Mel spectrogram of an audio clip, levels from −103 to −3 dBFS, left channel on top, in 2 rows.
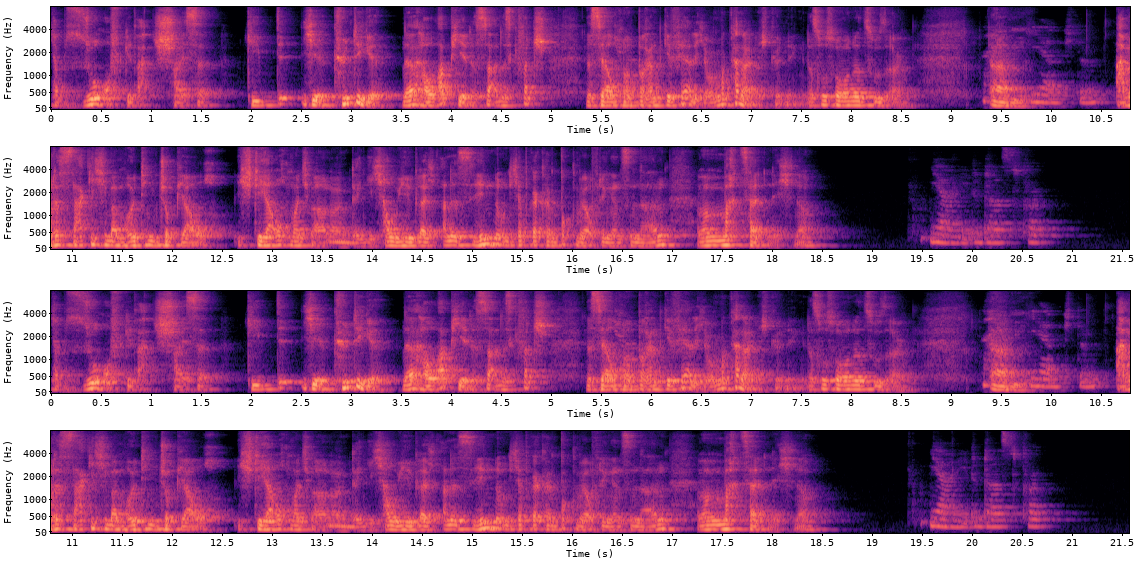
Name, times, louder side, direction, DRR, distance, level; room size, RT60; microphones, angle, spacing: voice 1, 0.0-1.6 2.0-9.7 10.6-18.4, left 1 dB, 20° left, 5 dB, 0.4 m, -29 dB
voice 2, 5.6-5.9 9.3-10.5 13.6-14.1 19.6-20.7, right 1 dB, 60° right, 1 dB, 0.9 m, -41 dB
4.8 x 2.5 x 3.5 m, 0.68 s
head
